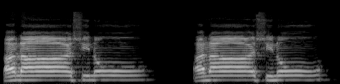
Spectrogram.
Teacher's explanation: नो को हमको दीर्घ खींचना है।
